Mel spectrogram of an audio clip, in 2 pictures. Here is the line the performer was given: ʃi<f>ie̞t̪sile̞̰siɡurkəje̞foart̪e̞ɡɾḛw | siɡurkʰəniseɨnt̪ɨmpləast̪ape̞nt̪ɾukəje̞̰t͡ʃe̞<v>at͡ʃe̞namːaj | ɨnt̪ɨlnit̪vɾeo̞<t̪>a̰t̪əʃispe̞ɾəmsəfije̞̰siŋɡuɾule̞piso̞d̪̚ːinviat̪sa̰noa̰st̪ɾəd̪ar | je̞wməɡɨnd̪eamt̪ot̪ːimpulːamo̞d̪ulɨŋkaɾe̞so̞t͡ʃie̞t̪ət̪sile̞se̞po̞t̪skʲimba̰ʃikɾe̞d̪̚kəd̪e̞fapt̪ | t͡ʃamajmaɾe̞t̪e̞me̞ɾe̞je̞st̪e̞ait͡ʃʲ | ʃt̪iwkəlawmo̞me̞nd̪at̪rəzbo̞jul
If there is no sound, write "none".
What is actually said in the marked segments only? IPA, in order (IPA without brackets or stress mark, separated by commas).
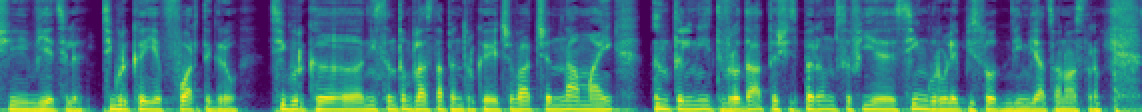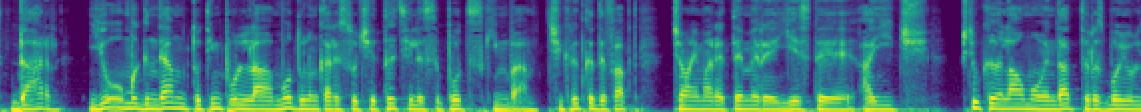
v, v, d̪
